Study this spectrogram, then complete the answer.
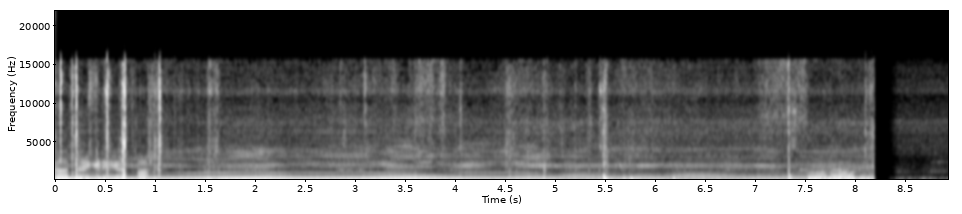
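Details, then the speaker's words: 2007 residential AC unit, very loud and not cooling. A loud steady electrical hum with no airflow for eight seconds while power reaches the motor. The blower motor is seized. "I got a feeling it going to be the blow motor though hope it's the cap but I don't know"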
